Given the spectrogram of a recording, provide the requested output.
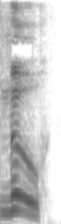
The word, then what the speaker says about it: moue: M-O-U-E. – Moo. It's pronounced moo, like moo.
